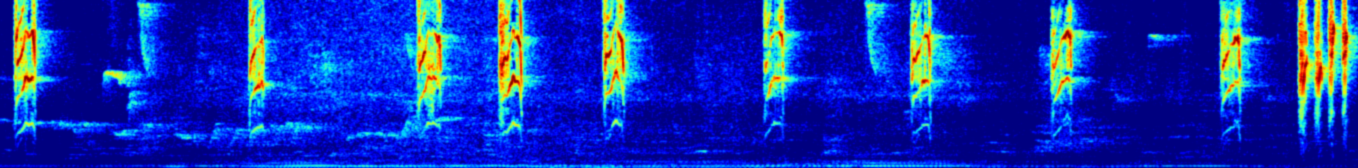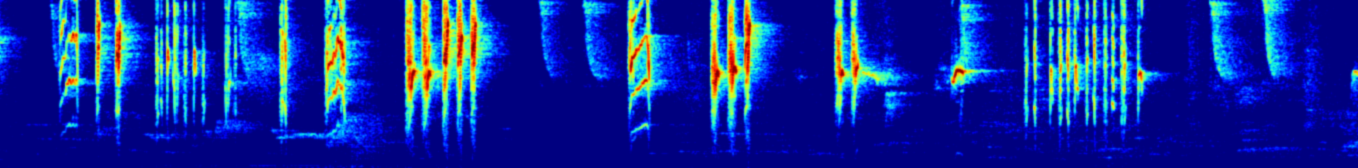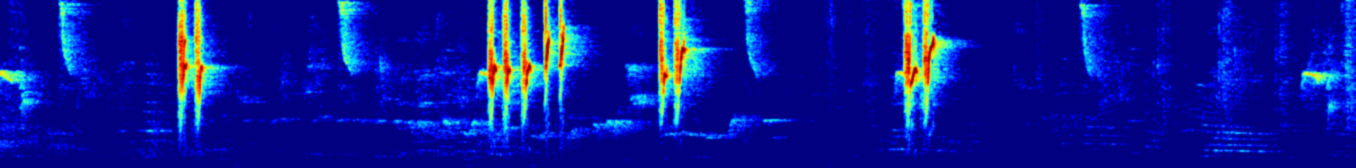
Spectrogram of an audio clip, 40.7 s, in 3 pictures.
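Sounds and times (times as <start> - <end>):
Van Hasselt's sunbird chirping: 0.0 - 21.2, 21.9 - 26.1, 30.7 - 35.1.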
